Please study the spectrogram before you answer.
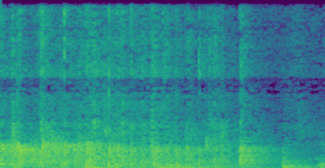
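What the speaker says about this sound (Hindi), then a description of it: "भाई जोरदार तालियां हो जाए आप लोग देखिए।" Applause at a monthly meeting of a railway pensioners' association: a burst of hand clapping from a modest indoor gathering, fading toward the end with a few scattered claps.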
